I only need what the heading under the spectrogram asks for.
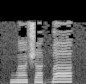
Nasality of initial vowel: nasal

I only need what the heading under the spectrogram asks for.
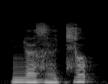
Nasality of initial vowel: oral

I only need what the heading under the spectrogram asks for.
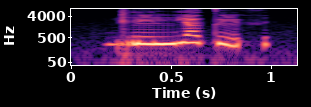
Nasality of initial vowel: nasal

